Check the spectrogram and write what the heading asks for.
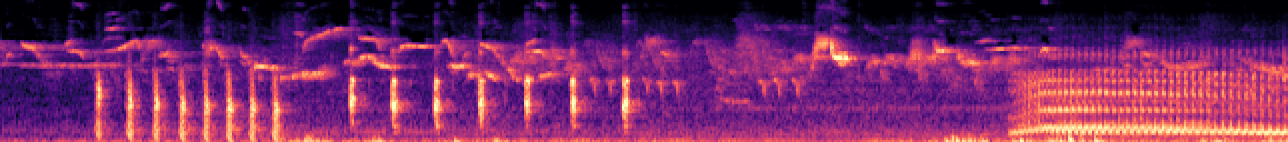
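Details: A kept Chinese hwamei produces a string of sharp clicks, then scattered whistled slurs. A harsher, buzzy harmonic sound follows near the end.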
